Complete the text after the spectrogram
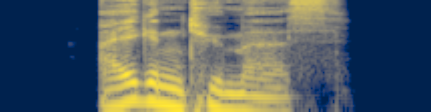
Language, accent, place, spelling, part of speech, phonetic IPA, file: German, Germany, Berlin, Eigentümers, noun, [ˈaɪ̯ɡəntyːmɐs], De-Eigentümers.ogg
- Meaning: genitive singular of Eigentümer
